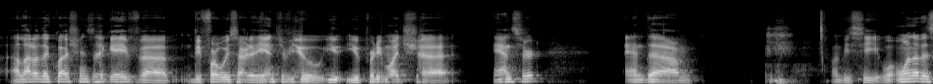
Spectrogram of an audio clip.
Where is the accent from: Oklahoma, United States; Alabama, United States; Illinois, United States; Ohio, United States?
Illinois, United States; Chicago; I'm from Chicago, so this black site was not far from uh, you know where I where I grew up.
